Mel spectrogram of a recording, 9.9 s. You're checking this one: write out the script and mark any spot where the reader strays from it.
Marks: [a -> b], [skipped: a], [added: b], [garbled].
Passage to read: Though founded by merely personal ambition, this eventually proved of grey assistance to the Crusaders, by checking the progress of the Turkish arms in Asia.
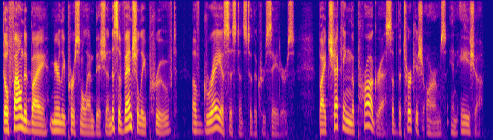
Though founded by merely personal ambition, this eventually proved of grey assistance to the Crusaders, by checking the progress of the Turkish arms in Asia.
